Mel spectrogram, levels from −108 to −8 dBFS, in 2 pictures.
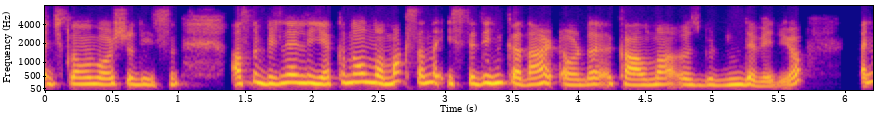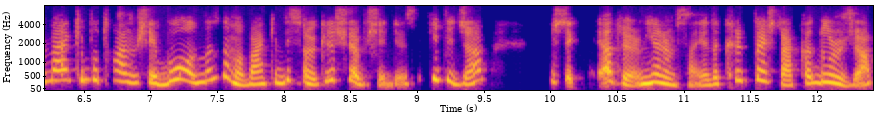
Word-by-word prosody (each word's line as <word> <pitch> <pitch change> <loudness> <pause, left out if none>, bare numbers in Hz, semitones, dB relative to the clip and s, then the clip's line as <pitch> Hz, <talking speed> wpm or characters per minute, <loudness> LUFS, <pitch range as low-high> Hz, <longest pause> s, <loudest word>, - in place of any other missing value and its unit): açıklama 230 -1 0
borçlu 215 0 -1
değilsin. 210 +2 -5 0.4
Aslında 235 +1 +2
birileriyle 260 +2 +5
yakın 235 +4 +3
olmamak 285 -1 +3
sana 265 +1 +1
istediğin 240 +2 +3
kadar 230 0 +1
orada 205 +4 -1
kalma 200 -1 +1
özgürlüğünü 200 +1 -1
de 225 - +1
veriyor. 150 - -3 0.4
Hani, 310 - -2
belki 365 +1 -2
bu 370 - -2
tarz 335 -5 -4
bir 265 - -4
şey, 250 -6 +1
bu 385 0 +3
olmaz 320 +4 0
ama 200 - +2
belki 235 +4 -1
bir - - -2
sonraki 235 - -3
de - - -2
şöyle - - -1
bir 210 - -14
şey 220 - -9
deriz: 230 +1 -10
Gideceğim, 340 - 0 0.5
işte, 320 +8 -4 0.2
atıyorum, 235 - +2
yarım 245 -5 +5
saat - - -12
ya 180 - -4
da 225 - -1
45 350 - -3
dakika 185 +8 -1
duracağım, 250 - +1
235 Hz, 205 wpm, -21 LUFS, 215-285 Hz, 0.5 s, birileriyle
